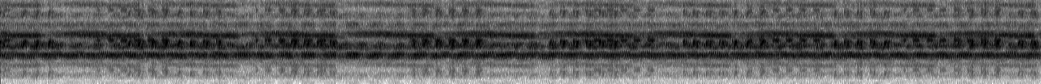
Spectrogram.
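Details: Towards dawn in autumn, numerous insects sing in a Japanese garden, forming a steady high-pitched wall of trills plus quick rhythmic chirps that rise and dip in short bursts throughout.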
